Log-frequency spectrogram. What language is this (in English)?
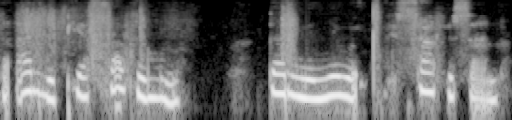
Swahili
